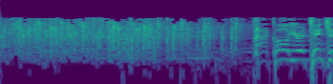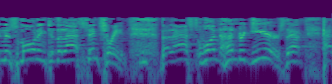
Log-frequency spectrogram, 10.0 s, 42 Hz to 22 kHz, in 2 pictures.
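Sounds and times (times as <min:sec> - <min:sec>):
crowd clapping: 0:00.0 - 0:04.0
speech: 0:04.1 - 0:09.9.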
